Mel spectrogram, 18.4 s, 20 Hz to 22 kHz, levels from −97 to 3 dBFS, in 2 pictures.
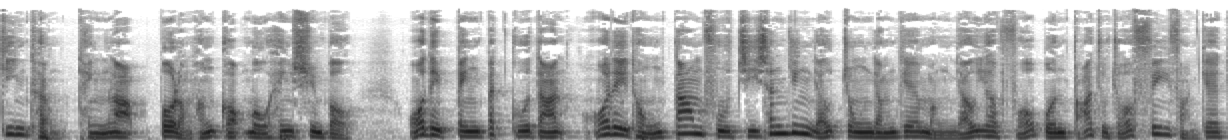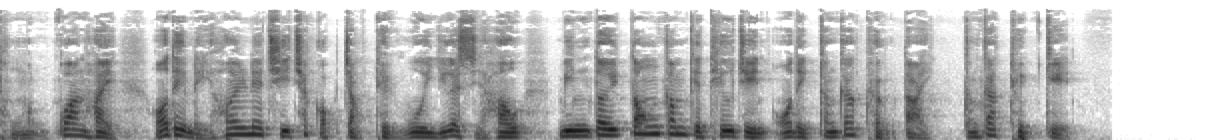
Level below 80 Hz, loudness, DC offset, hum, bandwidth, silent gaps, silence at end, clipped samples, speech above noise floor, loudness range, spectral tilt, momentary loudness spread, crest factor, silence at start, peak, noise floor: -42 dBFS; -18 LUFS; under 0.1%; none; 16.5 kHz; none; 1.2 s; under 0.1%; 69 dB; 5 LU; -5.5 dB/octave; 9 LU; 16 dB; 0 s; -2 dBFS; -87 dBFS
